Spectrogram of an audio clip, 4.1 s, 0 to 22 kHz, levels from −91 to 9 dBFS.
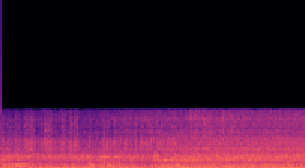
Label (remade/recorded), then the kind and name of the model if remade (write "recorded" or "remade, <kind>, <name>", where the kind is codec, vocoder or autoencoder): recorded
